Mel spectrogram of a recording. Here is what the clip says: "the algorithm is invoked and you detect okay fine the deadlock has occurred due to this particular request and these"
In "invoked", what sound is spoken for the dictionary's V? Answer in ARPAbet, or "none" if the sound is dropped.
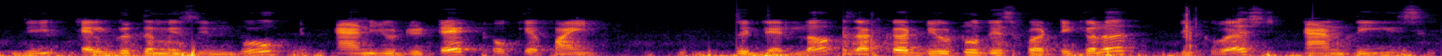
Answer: B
